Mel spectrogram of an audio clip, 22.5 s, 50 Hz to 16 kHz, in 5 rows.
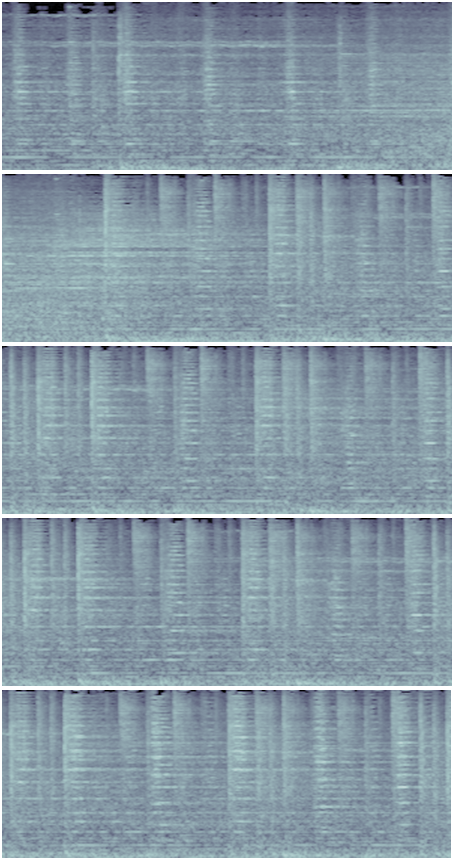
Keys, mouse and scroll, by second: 2.5 middle click, 3.3 i, 5.1 KP_1, 5.8 e, 11.7 shift+z, 12.0 click, 12.4 shift+z, 12.6-13.1 scroll up 4, 13.1 2, 13.3 click, 13.6 alt+shift+click, 13.9 click, 14.2 alt+shift+click, 14.4 alt+shift+click, 15.8 g, 18.4 shift+z, 18.6 click, 18.8 shift+z, 19.3 g, 21.3 scroll down 3, 21.5-22.4 middle drag.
